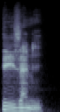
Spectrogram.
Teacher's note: So if you're hesitating, it's fine to do des amis, but create a Z. Imagine the Z sound is glued, is fused with that ami.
